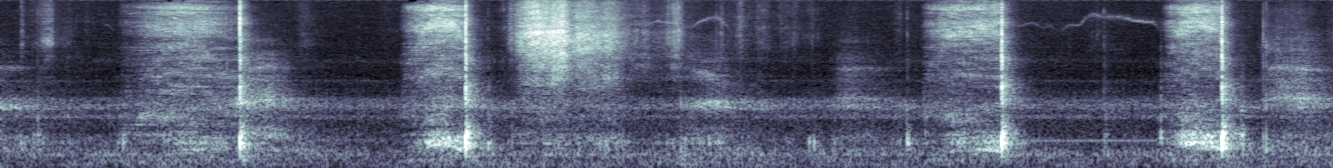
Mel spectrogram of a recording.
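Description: A scoring stylus drawn along the groove of a paper-scoring board, creasing black cardstock: about five scratchy strokes, each about a second long, several ending in a light click as the tool lifts or taps.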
